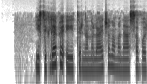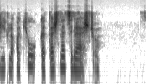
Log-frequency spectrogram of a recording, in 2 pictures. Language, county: Lithuanian, Kaunas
